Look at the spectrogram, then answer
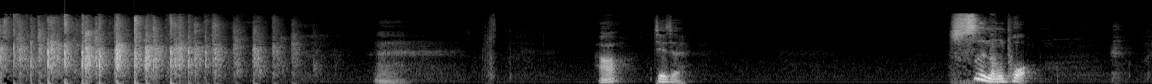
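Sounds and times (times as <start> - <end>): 
audience clapping: 0.0 - 3.4
speech: 3.8 - 4.2, 6.0 - 6.9, 9.8 - 10.4.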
